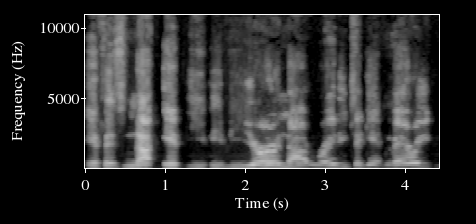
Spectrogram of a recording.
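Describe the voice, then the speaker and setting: A man in his thirties hosting a casual podcast chat, jumping in and teasing his guests. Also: a little high. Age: 30s. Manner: lively, teasing, quick to jump in. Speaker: podcast host.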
